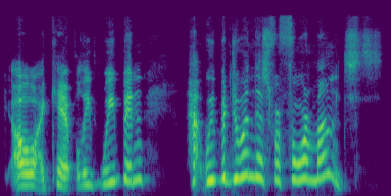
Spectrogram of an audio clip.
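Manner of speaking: real delighted astonishment; happy disbelief. Real, not acted. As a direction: marvel at it, voice lifting high. Amazed at four-month membership milestone.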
